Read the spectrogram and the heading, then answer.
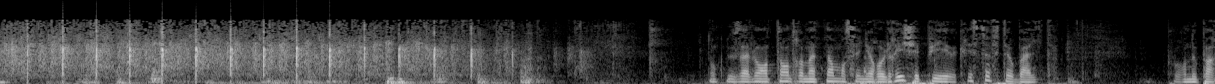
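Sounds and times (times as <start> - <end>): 
audience applauding: 0.0 - 6.2
speech: 7.3 - 10.7, 11.7 - 12.1.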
